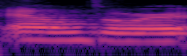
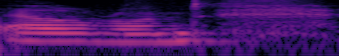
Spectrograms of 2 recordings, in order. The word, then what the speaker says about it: Elrond: runs and i think i might have said eldor and i what i meant was el rund um so rivendell is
